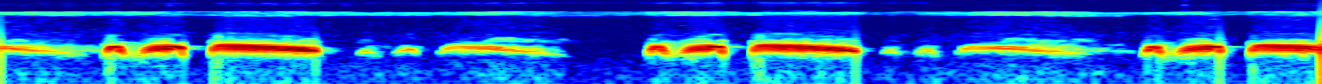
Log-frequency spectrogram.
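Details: Decoy spotted dove of lambung kuk type in challenge calling: repeated cooing phrases of paired short notes and a long deep coo, softer trailing coos between, against a faint constant high whine.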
